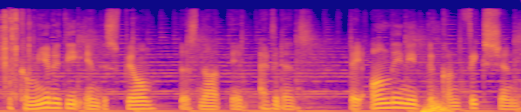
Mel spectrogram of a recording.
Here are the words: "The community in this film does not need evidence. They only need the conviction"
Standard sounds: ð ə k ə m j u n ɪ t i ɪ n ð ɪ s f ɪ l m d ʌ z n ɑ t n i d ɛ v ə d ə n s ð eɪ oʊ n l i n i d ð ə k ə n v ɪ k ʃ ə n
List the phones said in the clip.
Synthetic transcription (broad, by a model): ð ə k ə m j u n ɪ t i ɪ n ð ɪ s f ɪ l m d ʌ z n ɑ t n i d ɛ v ə d ə n s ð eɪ oʊ n l i n i d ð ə k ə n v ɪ k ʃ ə n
